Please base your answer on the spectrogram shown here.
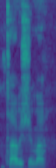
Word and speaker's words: Tashima: person and so yeah tashima it rhymes with Hiroshima just in case you need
